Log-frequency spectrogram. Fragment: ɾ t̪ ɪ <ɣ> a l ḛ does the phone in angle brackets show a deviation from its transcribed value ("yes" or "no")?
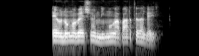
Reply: yes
